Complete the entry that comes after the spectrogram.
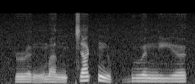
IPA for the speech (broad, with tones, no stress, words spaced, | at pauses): ɹə˨˩˨ŋma˨˩nca˦˥k̚nu˨˩p̚ ɓu˧ə̯ni˧ə̯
